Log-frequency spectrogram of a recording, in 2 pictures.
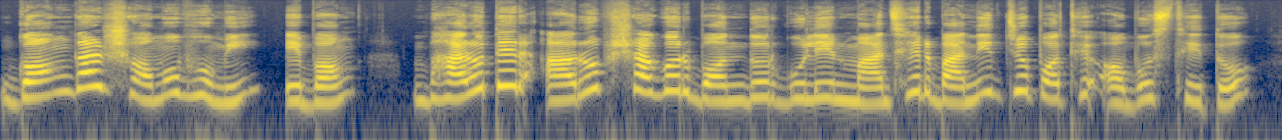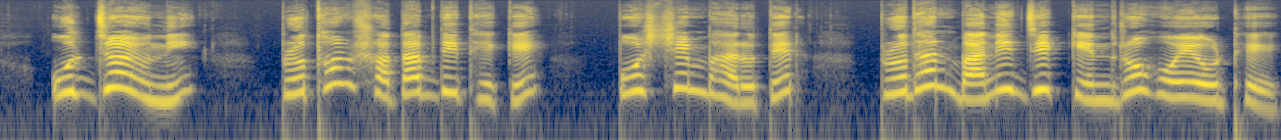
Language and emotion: Bengali, neutral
